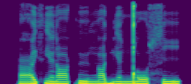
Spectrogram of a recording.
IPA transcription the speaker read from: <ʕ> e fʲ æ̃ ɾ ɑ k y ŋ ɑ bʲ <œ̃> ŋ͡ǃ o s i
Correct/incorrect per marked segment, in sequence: correct, incorrect: æ̃

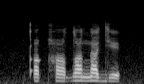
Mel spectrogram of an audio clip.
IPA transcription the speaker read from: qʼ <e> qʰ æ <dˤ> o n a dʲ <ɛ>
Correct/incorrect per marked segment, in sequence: correct, correct, incorrect: e

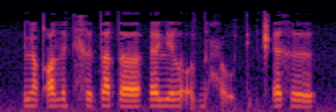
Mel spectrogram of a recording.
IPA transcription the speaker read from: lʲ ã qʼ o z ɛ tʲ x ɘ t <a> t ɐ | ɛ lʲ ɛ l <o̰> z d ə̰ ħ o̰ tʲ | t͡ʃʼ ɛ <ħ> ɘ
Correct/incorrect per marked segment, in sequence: correct, incorrect: ɔ̰, incorrect: x

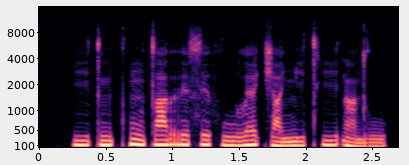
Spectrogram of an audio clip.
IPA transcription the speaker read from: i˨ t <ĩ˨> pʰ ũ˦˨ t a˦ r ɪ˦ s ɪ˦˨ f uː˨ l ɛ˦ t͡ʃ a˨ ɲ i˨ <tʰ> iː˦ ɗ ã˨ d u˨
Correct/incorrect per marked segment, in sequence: correct, correct

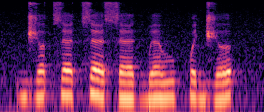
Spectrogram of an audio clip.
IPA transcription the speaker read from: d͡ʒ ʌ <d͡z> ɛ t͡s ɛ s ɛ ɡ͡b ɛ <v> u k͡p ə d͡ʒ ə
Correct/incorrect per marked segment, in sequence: incorrect: t͡s, correct

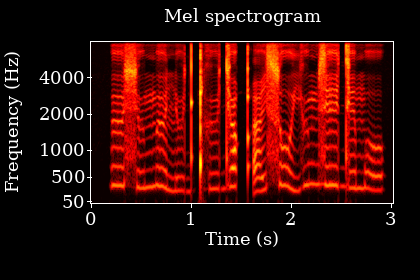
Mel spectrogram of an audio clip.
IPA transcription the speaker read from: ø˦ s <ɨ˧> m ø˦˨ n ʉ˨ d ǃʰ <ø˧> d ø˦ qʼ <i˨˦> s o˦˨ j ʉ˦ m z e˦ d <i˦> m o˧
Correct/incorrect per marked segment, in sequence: incorrect: ʉ˧, incorrect: ʉ˧, correct, incorrect: e˦

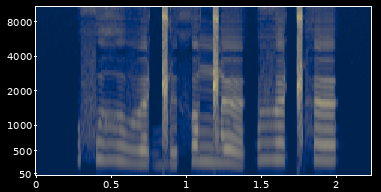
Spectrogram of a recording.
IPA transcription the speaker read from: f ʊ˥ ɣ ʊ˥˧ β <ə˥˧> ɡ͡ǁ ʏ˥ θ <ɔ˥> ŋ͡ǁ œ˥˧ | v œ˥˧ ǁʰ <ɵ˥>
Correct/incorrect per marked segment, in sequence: incorrect: œ˥˧, correct, incorrect: œ˥

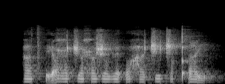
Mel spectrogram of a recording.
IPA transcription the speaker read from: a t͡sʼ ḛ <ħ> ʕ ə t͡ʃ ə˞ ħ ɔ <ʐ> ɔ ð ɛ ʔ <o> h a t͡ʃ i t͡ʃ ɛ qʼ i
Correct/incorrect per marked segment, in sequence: incorrect: none, incorrect: ʒ, incorrect: ɔ

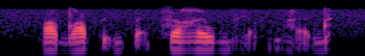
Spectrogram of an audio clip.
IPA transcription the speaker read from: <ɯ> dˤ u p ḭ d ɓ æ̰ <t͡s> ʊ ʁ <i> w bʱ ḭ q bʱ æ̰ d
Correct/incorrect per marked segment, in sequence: incorrect: ʊ, correct, correct

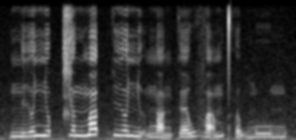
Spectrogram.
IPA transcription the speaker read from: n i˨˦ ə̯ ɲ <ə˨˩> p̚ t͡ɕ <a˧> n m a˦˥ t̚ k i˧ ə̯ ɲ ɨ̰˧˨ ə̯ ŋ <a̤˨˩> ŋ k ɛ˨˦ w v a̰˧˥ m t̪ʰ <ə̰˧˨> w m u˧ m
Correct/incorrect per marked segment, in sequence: incorrect: ə˦˥, incorrect: ə˧, incorrect: a˧˩, correct

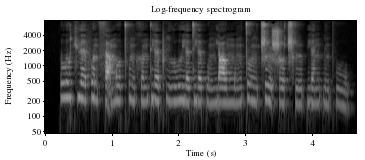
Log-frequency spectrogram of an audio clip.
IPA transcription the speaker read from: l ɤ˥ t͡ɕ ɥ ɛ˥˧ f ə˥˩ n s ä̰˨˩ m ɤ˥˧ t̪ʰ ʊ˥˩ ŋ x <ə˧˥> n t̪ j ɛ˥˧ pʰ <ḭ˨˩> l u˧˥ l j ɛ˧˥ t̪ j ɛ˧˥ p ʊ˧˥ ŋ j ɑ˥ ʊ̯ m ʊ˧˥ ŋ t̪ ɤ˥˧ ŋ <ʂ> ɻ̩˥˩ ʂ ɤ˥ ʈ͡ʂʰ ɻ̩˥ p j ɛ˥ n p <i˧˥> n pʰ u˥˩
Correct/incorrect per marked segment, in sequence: correct, incorrect: i˥˩, incorrect: ʈ͡ʂ, incorrect: i˨

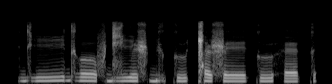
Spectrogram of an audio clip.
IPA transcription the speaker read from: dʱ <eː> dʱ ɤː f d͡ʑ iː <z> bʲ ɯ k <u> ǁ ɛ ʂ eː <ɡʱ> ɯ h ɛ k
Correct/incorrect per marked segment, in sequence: incorrect: iː, incorrect: ʂ, incorrect: ɯ, incorrect: k

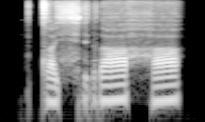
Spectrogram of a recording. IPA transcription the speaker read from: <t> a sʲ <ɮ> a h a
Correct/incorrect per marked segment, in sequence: correct, incorrect: r

